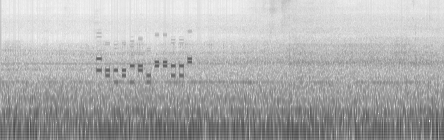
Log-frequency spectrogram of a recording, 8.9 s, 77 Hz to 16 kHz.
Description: Multi-frequency trunk signalling (R1, as on North American trunks), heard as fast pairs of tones, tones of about 90 ms, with the noise inside a subway train. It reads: KP 3234610055 ST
